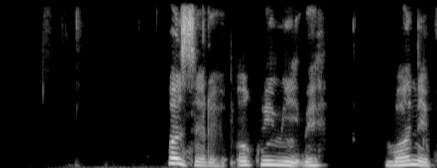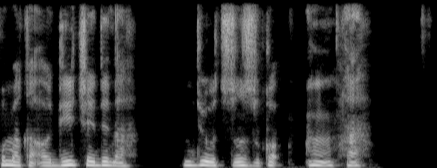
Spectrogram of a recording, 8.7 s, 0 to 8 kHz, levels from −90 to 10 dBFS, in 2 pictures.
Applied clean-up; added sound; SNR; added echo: neural mask model Resemble Enhance denoiser.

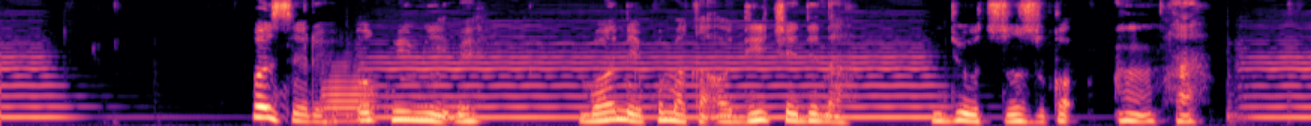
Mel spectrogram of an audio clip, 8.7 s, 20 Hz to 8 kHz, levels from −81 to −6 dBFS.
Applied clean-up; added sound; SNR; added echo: none; Brass instrument + Bowed string instrument; 9 dB; none.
